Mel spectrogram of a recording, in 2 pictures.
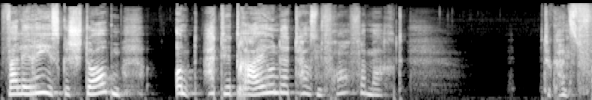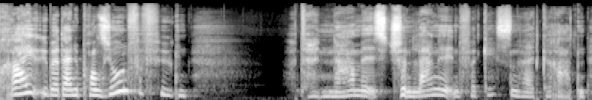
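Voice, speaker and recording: A devoted wife who has suffered long and still pleads with tenderness. Her voice is fairly high and breathy, often hushed with emotion. The delivery is that of a radio drama. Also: full character voice. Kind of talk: German radio drama acting.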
